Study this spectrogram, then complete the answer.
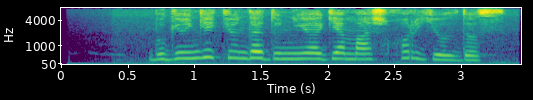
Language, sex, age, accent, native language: Uzbek, female, 12-17, Farg'ona, Uzbek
